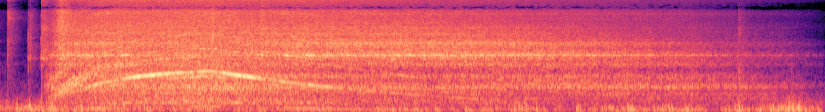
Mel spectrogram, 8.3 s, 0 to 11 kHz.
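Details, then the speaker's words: 1923 GE Premier Junior vacuum cleaner after a new cord and freshly grease-packed ball bearings: motor spins up with a smooth rising hum, holds steady, then coasts down evenly, quiet with no grinding; normal motor run. "sounds good to me see if this works well that works"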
